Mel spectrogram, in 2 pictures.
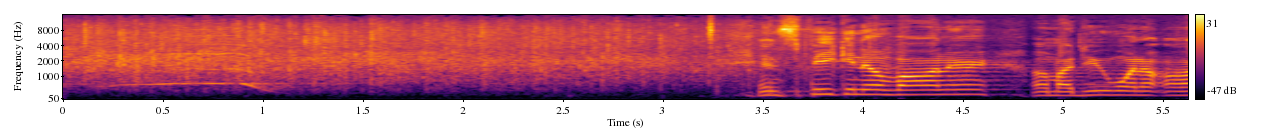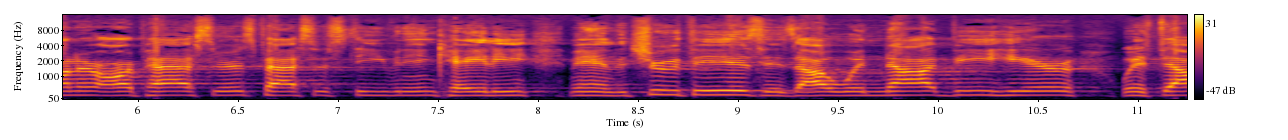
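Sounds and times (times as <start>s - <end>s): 
audience applause: 0.0s - 3.5s
speech: 3.4s - 11.2s.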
